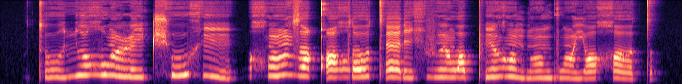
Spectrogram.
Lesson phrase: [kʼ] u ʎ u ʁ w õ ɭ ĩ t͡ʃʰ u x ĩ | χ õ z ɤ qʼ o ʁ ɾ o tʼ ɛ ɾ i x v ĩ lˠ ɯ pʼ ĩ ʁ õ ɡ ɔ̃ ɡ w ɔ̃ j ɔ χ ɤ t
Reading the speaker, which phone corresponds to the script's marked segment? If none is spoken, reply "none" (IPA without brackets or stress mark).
tʼ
